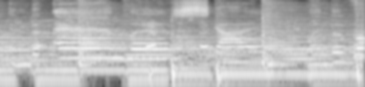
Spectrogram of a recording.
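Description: Guitar-led music with sung vocals plays throughout, with no animal sounds.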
